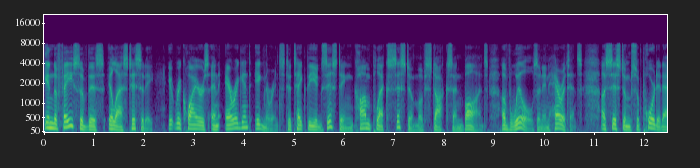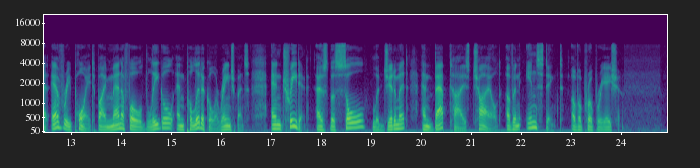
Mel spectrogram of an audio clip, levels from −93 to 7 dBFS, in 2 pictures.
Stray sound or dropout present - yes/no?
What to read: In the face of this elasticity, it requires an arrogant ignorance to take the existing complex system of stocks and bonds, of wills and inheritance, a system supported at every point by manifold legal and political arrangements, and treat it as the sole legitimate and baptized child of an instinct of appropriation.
no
